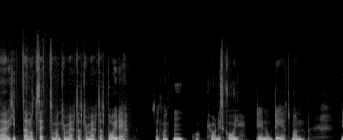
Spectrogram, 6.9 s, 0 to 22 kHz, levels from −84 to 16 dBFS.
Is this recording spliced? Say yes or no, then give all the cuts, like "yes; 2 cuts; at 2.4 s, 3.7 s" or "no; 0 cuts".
yes; 3 cuts; at 1.7 s, 3.4 s, 5.0 s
